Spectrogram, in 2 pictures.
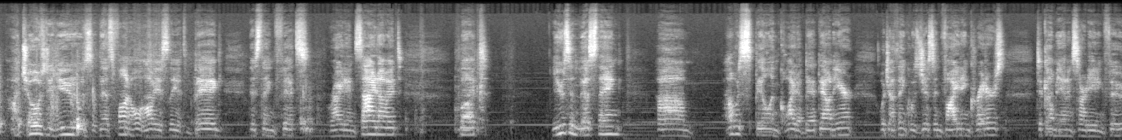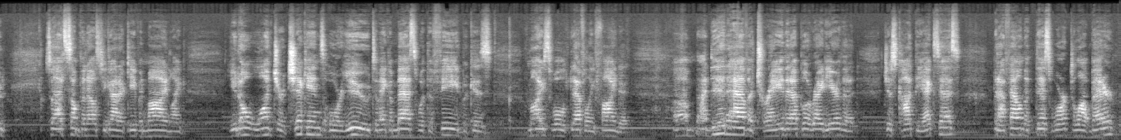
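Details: Adult male with vocal cord paralysis from surgery that damaged throat nerves and paralyzed the muscles acting on his vocal cords, making talking hard; he hopes it is temporary; vocal cord paralysis.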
